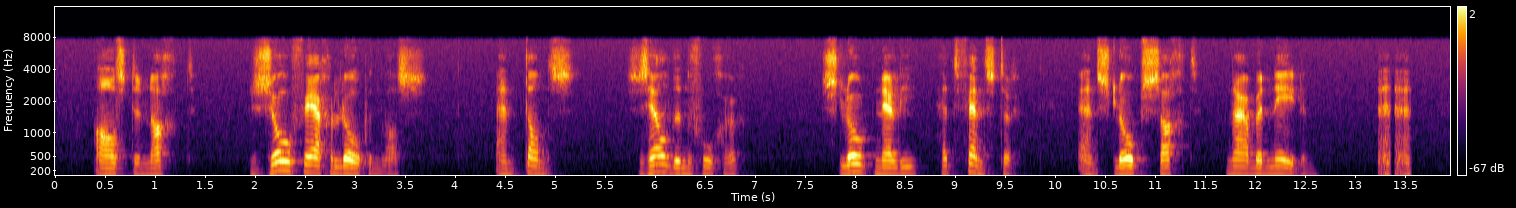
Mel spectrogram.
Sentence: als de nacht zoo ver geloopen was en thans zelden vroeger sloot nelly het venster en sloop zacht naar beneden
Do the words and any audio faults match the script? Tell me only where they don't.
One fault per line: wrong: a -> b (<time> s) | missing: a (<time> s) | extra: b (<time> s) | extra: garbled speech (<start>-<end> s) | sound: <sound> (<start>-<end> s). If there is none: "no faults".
sound: laugh (13.2-13.6 s)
